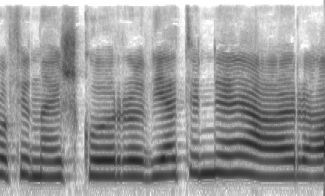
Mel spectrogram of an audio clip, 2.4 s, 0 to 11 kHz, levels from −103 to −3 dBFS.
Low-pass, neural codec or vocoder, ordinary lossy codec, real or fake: 9.9 kHz; none; MP3, 64 kbps; real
